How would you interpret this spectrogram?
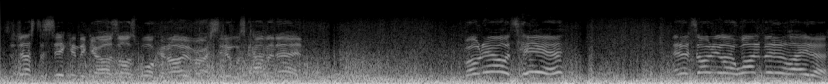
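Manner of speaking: high, projected voice over the storm. Real, not acted. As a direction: call it out over the wind and snow. Reporting outside in a blizzard.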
